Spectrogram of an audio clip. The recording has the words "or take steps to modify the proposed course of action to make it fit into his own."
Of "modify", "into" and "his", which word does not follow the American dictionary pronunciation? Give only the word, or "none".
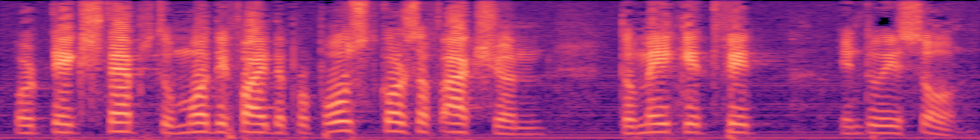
his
